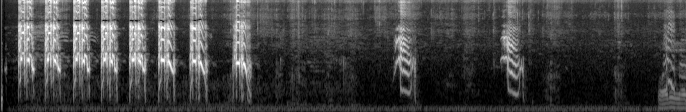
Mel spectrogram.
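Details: Grey francolin in Ranthambore National Park, India, locally called safed teetar, gives a rapid series of eight loud, harsh, repeated notes about three a second, then a few slurred falling whistles, in open wilderness.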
